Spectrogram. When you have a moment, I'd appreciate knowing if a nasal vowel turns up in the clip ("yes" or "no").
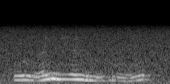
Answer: no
